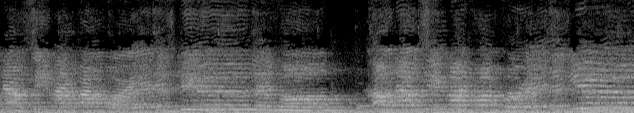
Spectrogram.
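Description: A group of young second-grade children singing together, with an instrumental accompaniment underneath.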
